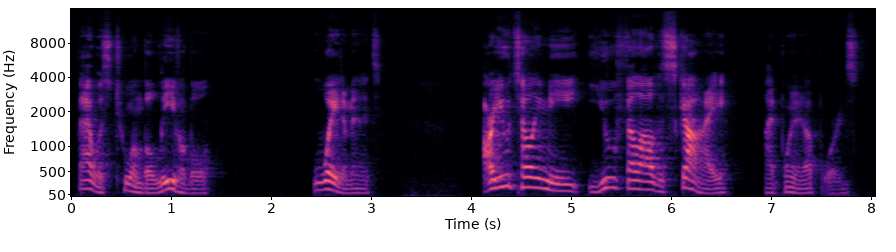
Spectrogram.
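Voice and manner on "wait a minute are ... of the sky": loud, rising disbelief; can't believe what he hears; incredulous. Acted. Dave questions Fluttershy, loud and incredulous.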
